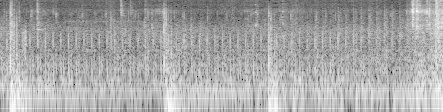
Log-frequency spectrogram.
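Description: Sustained rapid turret gunfire in the Halo Infinite multiplayer match, a dense rattling stream of shots with a few heavier booming impacts, steady and loud throughout.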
